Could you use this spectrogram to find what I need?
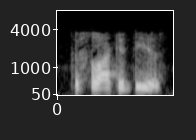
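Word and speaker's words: Tsalikidis: It's pronounced, in Greek, I think it's pronounced, Tesalakidias. And he was it's Kostas Tesalakidias, and he was a very experienced engineer.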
